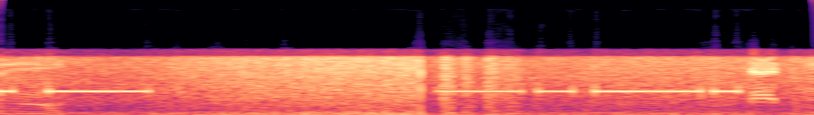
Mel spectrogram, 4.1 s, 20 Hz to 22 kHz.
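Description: Shortwave receiver audio on 40-metre lower sideband: band-static hiss with a single steady beeping tone keyed on and off in long and short beeps, interfering over the channel. A brief voice is heard near the end.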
